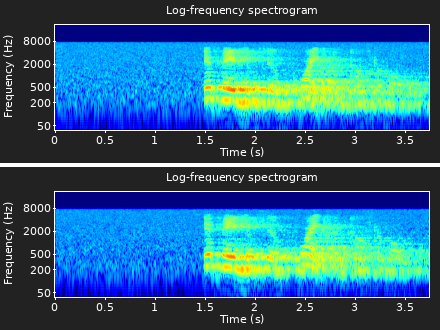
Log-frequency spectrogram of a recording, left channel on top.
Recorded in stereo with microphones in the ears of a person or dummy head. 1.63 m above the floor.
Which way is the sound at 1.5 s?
15° left (ahead or behind).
